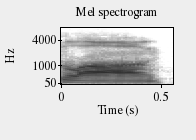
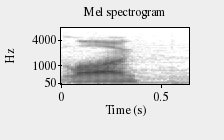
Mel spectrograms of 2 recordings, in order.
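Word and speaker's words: Leong: Great, the drag racing great, Roland Long, that's spelled L-E-O-N-G. I've always pronounced it Long. I've spoken to him. He didn't correct me, so maybe that's the way you say it.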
